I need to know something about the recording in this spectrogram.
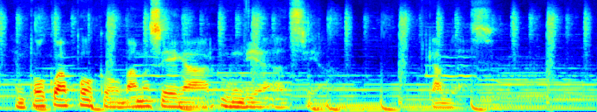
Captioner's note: speaking in foreign language; upbeat music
